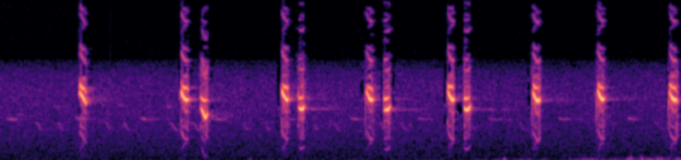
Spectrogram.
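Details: European goldfinch in campero style, from a recording made for training young goldfinches: short bright twittering chirps, single and paired, repeated about every half second or so, with faint low rumbling near the end.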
